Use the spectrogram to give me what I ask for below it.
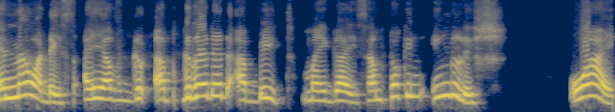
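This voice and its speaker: A woman's high-pitched voice with a dark, mellow tone at a fairly slow pace, over a quiet background. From Kenya (Central). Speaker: cooking vlogger. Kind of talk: casual cooking livestream chat. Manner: halting.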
